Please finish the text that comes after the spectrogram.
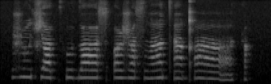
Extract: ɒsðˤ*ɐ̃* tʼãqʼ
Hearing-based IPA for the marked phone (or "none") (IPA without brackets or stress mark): ã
